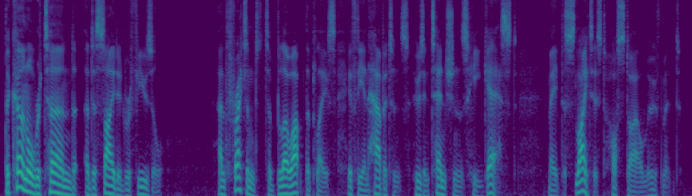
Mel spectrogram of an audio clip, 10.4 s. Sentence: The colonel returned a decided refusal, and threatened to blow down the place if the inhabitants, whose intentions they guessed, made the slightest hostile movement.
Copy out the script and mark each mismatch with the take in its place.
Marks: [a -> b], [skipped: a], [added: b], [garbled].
The colonel returned a decided refusal, and threatened to blow [down -> up] the place if the inhabitants, whose intentions [they -> he] guessed, made the slightest hostile movement.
